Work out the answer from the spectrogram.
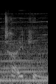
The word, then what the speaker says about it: Taycan: No, Taycan means lively young horse in Turkish.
